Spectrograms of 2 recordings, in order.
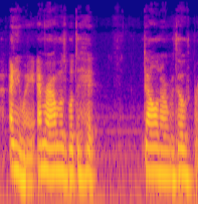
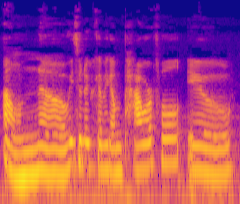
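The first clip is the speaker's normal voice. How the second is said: ordinary delivery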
